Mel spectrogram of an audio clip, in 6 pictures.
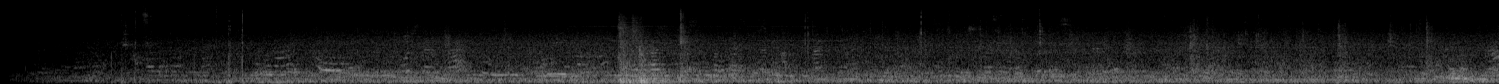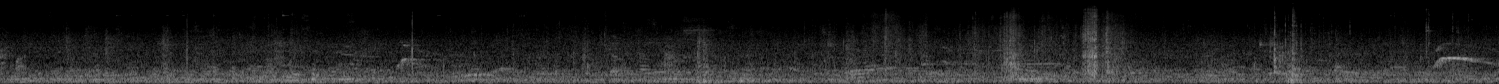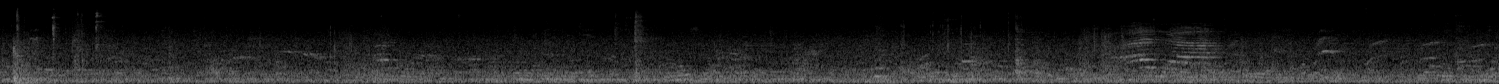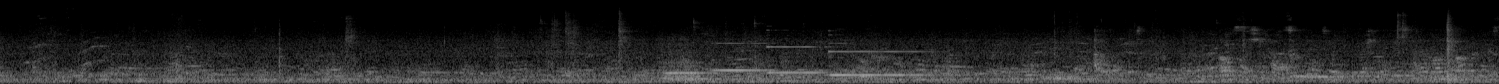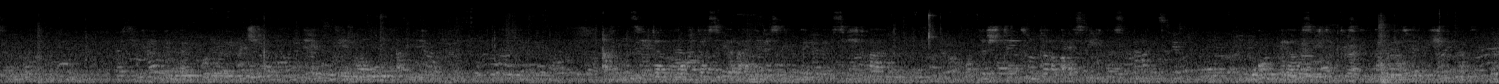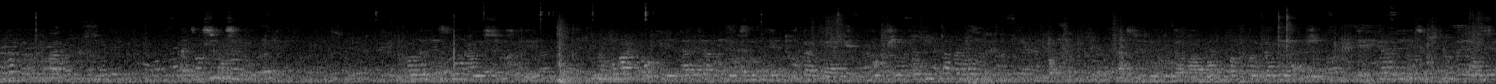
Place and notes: EuroAirport Basel-Mulhouse-Freiburg - departure gate
(binarual) waiting in the line to the gate in the busy and crowded departure terminal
